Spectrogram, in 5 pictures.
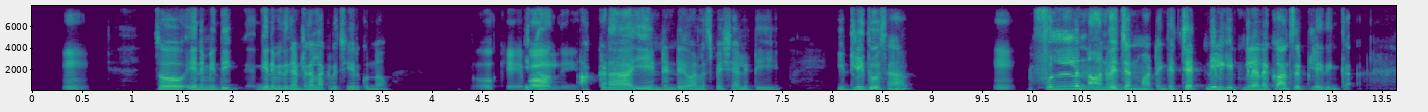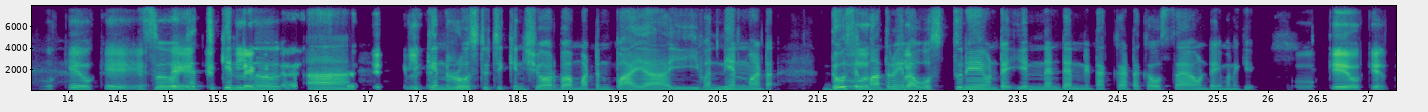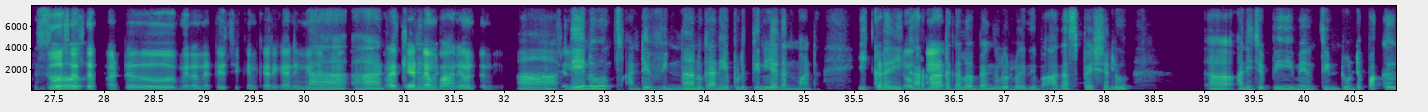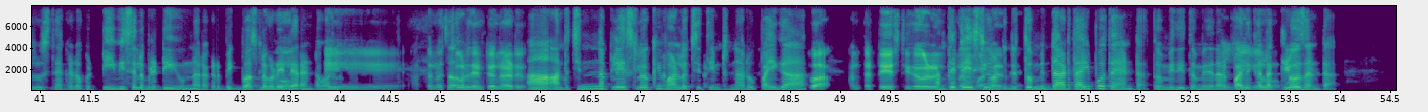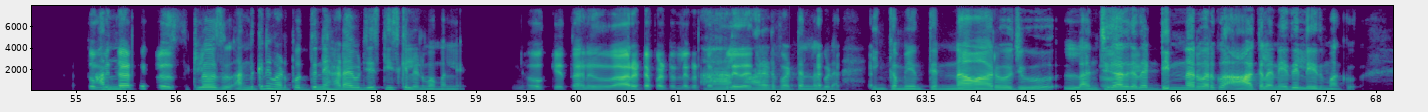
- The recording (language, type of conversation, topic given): Telugu, podcast, ఒక అజ్ఞాతుడు మీతో స్థానిక వంటకాన్ని పంచుకున్న సంఘటన మీకు గుర్తుందా?
- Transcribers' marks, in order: in English: "సో"; in English: "స్పెషాలిటీ"; in English: "ఫుల్ నాన్‌వెజ్"; stressed: "ఫుల్"; in English: "కాన్సెప్ట్"; in English: "సో"; laughing while speaking: "చట్నీ లే"; in English: "సూపర్!"; in English: "సో"; in English: "ఐటెం"; lip smack; in English: "యాక్చువల్‌గా"; in English: "సెలబ్రిటీ"; in English: "సో"; in English: "ప్లేస్‌లోకి"; laugh; in English: "సో"; in English: "టేస్టీగా"; in English: "టేస్టీగా"; in English: "క్లోజ్"; in English: "క్లోజ్"; in English: "క్లోజ్"; chuckle; in English: "లంచ్"; in English: "డిన్నర్"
